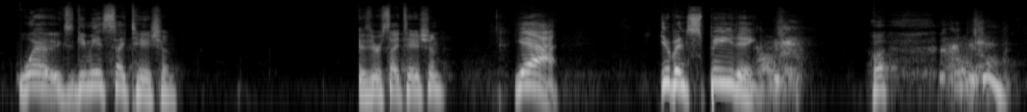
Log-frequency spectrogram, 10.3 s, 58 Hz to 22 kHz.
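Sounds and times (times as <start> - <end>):
speech: 0.2 - 1.8, 3.6 - 5.7, 6.6 - 8.1, 8.7 - 10.2
person sneezing into an elbow: 7.6 - 8.2, 8.8 - 10.2.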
